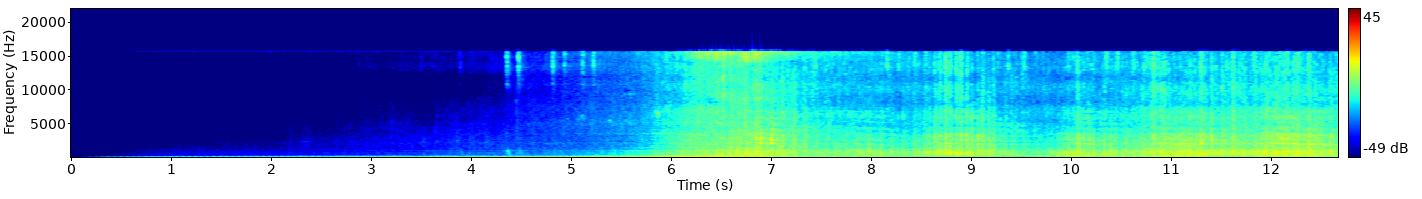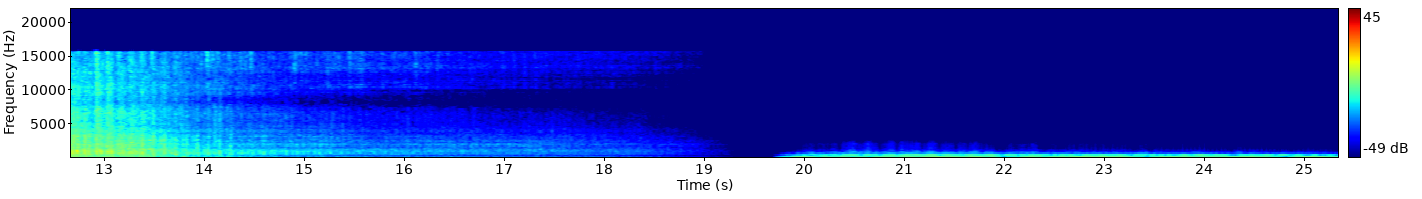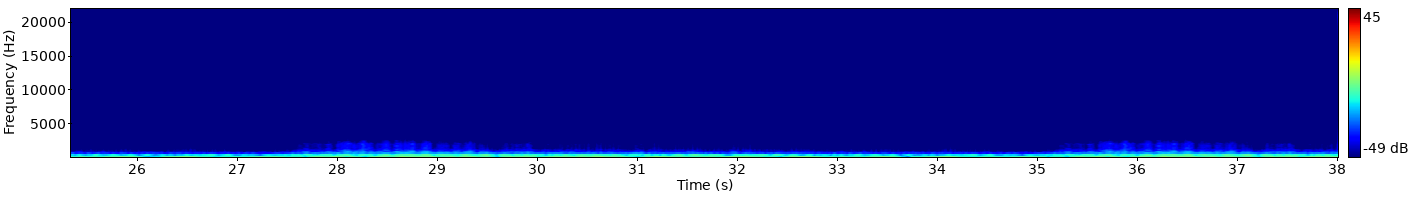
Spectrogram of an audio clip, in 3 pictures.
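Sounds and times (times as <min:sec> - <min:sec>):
train passing with rail clatter: 0:01.8 - 0:18.8.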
